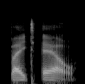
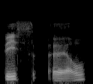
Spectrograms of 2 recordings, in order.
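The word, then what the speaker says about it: בית אל: They're both pronounced in modern Hebrew as a t sound, not as a th sound.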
